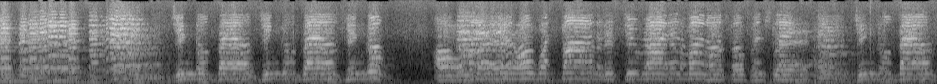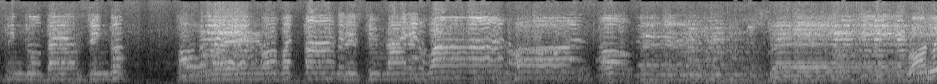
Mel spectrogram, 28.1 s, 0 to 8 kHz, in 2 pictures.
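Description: An old-sounding, muffled 1944 Decca Records recording of a festive Christmas song, with voices singing in close harmony over a lively band, steady and full throughout apart from two brief dips.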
